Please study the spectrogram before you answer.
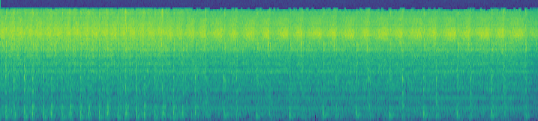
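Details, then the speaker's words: Stuart beam engine under restoration, run on compressed air with valve timing not yet reset: quick, fairly irregular wooden knocks two or three a second over a hissing air exhaust; knock source suspected in valve gear. "i haven't bothered resetting the valve timing so the engines are knocking as usual the funny noise you can hear the squeaking noise is air blowing past the gasket"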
